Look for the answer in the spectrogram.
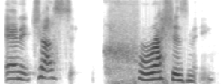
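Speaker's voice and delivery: slow, choked-up grief, words dragged out; real sorrow pressing through every word; voice breaking. Real, not acted. Telling viewers of a friend's death, voice breaking. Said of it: "you can hear it in my voice".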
